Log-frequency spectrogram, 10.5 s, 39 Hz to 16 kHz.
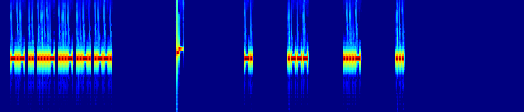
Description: Morse code, heard as a keyed tone, about 40 wpm, spaced as for 20 wpm, 700 Hz. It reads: KI4VFP NJ4S
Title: USA Call Signs - 8x Character Spacing - 40wpm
